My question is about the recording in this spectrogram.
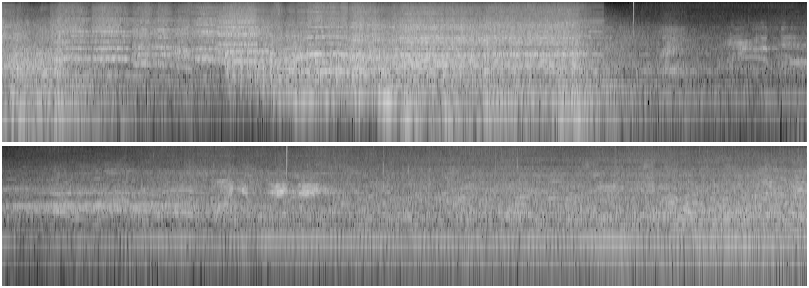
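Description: Marching band brass and drums playing loud, cutting off about six seconds in. After that comes the chatter of band members and crowd, with a low steady hum underneath.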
